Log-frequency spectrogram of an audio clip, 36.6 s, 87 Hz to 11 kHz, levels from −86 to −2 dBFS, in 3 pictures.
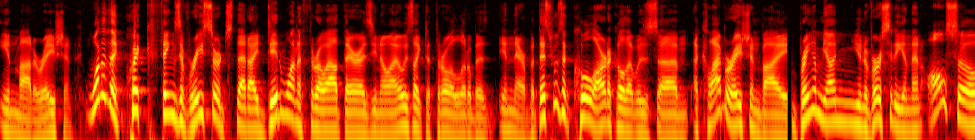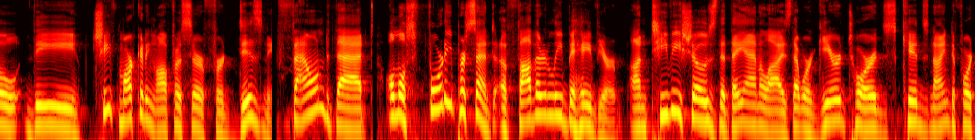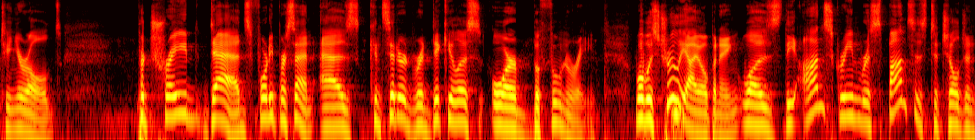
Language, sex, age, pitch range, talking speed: English, male, 30-49, 120-175 Hz, 155 wpm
